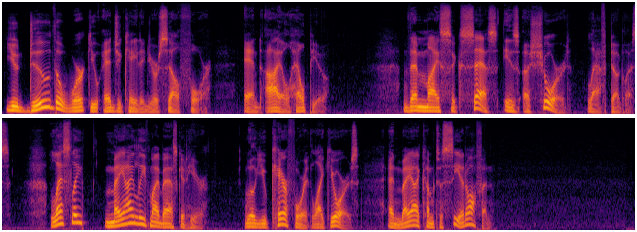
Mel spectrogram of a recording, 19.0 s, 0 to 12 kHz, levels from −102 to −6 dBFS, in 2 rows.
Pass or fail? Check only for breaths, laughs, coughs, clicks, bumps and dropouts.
pass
